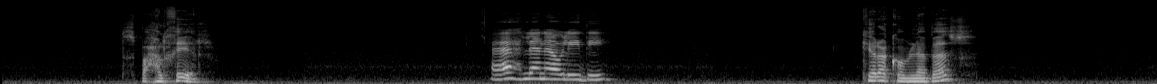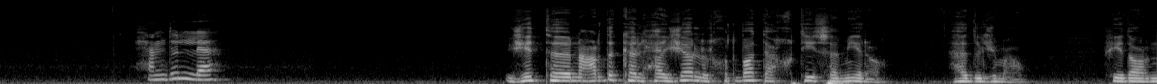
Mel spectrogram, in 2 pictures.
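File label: accept invitation, algerian arabic dialogues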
